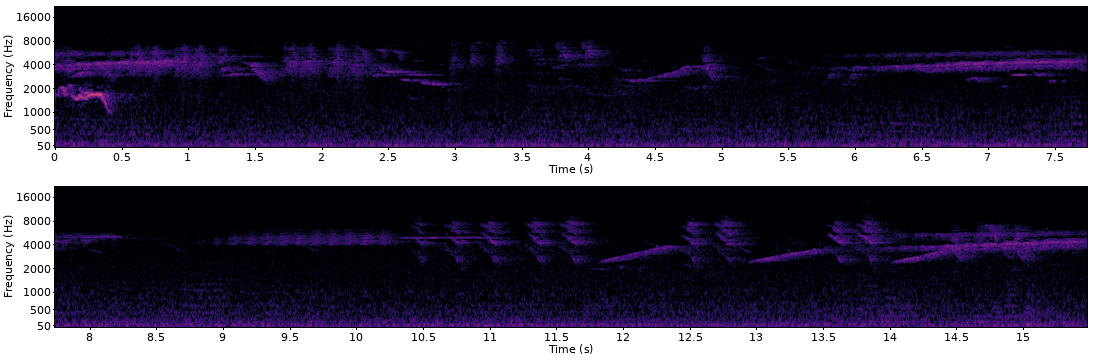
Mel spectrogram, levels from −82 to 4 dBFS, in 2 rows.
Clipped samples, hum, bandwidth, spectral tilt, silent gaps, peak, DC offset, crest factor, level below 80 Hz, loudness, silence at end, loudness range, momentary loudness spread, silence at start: under 0.1%; none; 16.5 kHz; -1.5 dB/octave; none; -28 dBFS; under 0.1%; 22 dB; -62 dBFS; -49 LUFS; 0 s; 5 LU; 11 LU; 0 s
